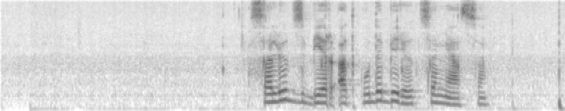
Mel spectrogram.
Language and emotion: Russian, neutral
